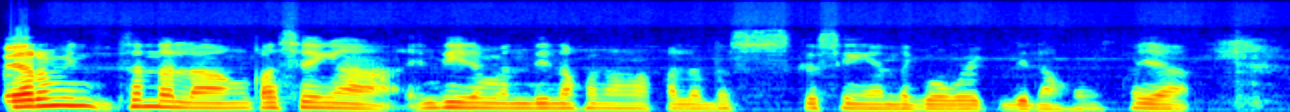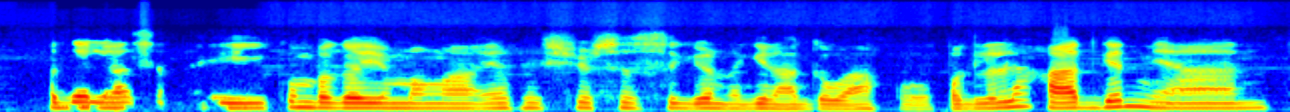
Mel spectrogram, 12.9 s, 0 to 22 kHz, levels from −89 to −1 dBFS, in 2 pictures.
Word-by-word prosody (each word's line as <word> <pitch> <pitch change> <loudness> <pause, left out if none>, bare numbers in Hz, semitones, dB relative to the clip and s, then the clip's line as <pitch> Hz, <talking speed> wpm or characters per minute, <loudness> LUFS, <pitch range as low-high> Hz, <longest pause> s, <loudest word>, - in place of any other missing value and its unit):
pero 225 +4 +9
minsan 235 -5 +2
nalang 175 -3 0
kasi 185 +1 -1 0.2
nga 155 -3 -2
hindi 180 +4 -1
naman 170 -2 -2
din 165 0 -2
ako 165 0 -4
nakakalabas 155 -5 -9
kasi 165 +2 -8
nga 155 - -4
nag-wo-work 145 -1 -4
din 140 -1 -6
ako 140 +1 -10 0.2
kaya 160 -1 -2 0.8
kadalasan 185 0 +2 0.2
ay 170 0 +2
kumbaga 185 -3 +5
yung 175 0 +3
mga 165 0 -1 0.3
ehersisyo 175 +1 -4
siguro 170 0 -1
na 155 -1 -4
ginagawa 150 -1 -1
ko, 135 -2 -11
paglalakad 180 +4 +4
ganyan, 175 -5 +1
170 Hz, 130 wpm, -20 LUFS, 155-180 Hz, 0.8 s, pero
